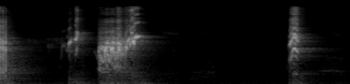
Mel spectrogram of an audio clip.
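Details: Black-winged starling, recorded as a lure for young birds slow to call: a few brief, hoarse, noisy squawks, one longer rasp in the middle, with silent gaps between them.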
